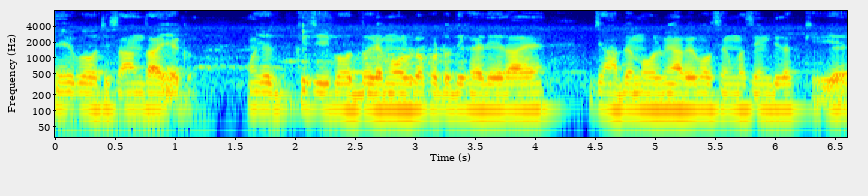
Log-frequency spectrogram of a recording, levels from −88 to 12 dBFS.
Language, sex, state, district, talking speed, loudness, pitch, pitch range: Hindi, male, Haryana, Rohtak, 235 wpm, -19 LUFS, 110 Hz, 105-110 Hz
